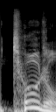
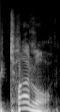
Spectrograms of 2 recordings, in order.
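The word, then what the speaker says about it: Teutul: Our birthday list includes Mikey Toodel or Tuttle. Mikey, it's called Tuttle. names to him pronounced by Mikey Tuttle.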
